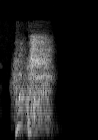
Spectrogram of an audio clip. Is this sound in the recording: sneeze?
yes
